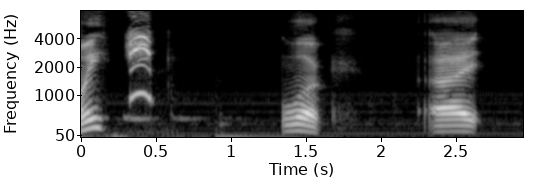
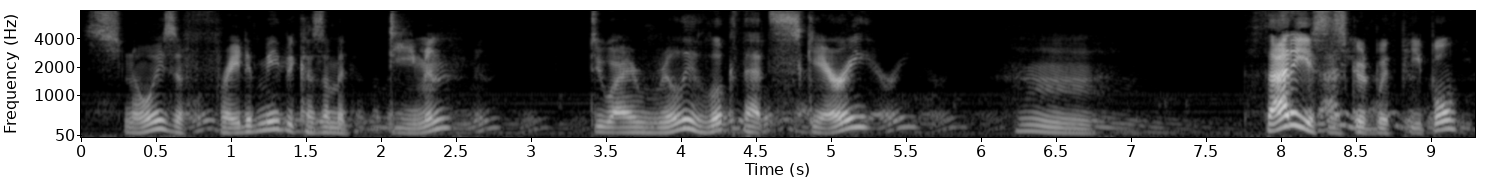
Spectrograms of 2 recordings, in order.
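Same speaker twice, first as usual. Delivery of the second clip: much softer, lower inner musing; muttering to himself; 3 semitones lower, 9 dB quieter than usual. Acted. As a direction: think aloud under the breath.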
